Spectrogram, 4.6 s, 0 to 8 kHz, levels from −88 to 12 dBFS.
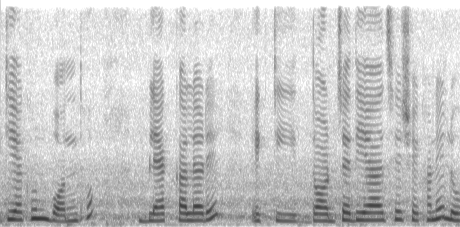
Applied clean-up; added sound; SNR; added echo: none; none; none; none.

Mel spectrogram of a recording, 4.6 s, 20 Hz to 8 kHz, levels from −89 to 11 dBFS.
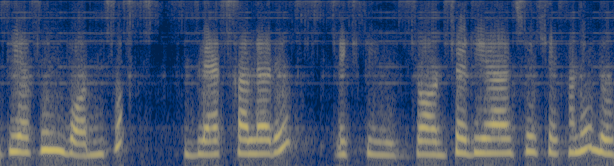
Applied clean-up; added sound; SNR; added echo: neural separator model SepFormer DNS4.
